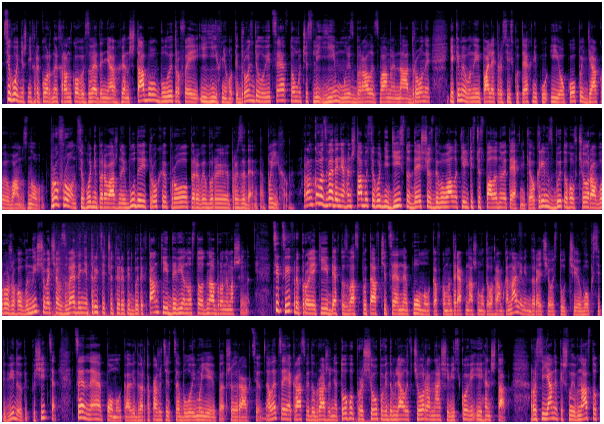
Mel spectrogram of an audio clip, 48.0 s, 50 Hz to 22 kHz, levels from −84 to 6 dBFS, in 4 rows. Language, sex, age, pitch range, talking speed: Ukrainian, female, 20-39, 150-185 Hz, 155 wpm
